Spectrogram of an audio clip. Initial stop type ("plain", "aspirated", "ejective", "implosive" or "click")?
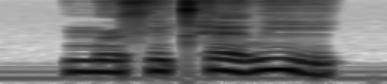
aspirated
